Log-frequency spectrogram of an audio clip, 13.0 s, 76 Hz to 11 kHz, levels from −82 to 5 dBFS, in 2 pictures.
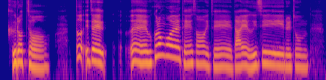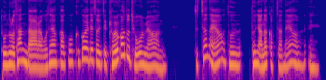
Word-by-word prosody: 그렇죠. 190 -7 +2 0.5
또 325 -2 +2
이제 240 -4 +5 0.5
예예. 225 -2 +4
그런 355 +1 +4
거에 320 -4 +5
대해서 215 -2 -1
이제 180 -1 -2
'나의 180 +2 +2
의지를 195 -1 +1
좀 175 -1 -5 0.4
돈으로 200 0 +2
산다.'라고 175 -9 -1
생각하고 225 +1 -3
그거에 275 +4 -1
대해서 250 -3 -1
이제 205 -1 -3
결과도 260 - +2
좋으면 190 -5 -2 0.5
좋잖아요. 235 - -3
돈 200 -2 -2 0.2
돈이 220 0 +1
안 175 +3 +1
아깝잖아요. 195 +1 -5
예. 170 -3 -6
205 Hz, 285 characters per minute, -23 LUFS, 185-235 Hz, 0.5 s, 이제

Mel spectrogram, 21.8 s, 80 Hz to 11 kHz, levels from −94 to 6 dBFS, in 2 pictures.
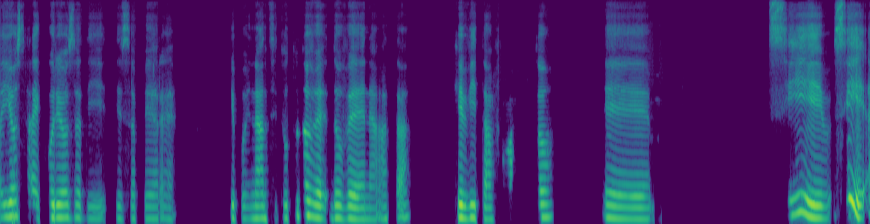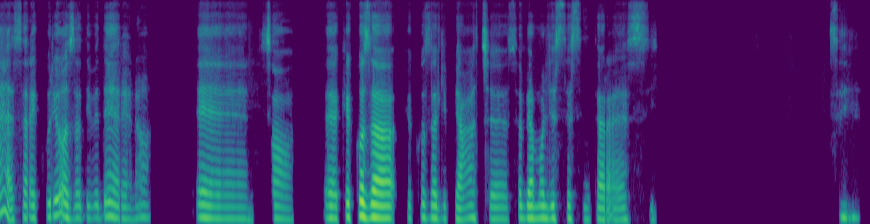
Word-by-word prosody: io 195 +2 +3
sarei 190 -2 -8
curiosa 185 -1 +1
di 170 -1 -14
di 170 - -13
sapere 170 +1 -13 0.6
tipo, 170 -1 -7
innanzitutto, 175 +3 -6
dove 190 -5 +2
dove 175 -1 +1
è - - -4
nata, 170 +3 -9 0.5
che 185 - +8
vita 175 -1 0
ha - - -7
fatto. 185 +3 -6 0.6
Ehm 165 -3 -2 1.5
Sì, 225 - +5
v 170 - -9
sì, 405 - +8
eh, 245 - -3
sarei 175 +2 -6
curiosa 195 -4 -1
di 175 0 -11
vedere, 175 -1 -4
no, 175 +3 -12 0.6
ehm, 170 -3 -3
non 160 -1 -13
so, 170 -3 -7 0.4
uhm, 175 -2 0
che 190 +1 -1
cosa 180 -4 +8
che 175 - -12
cosa 180 0 -3
gli 175 0 -7
piace, 165 0 -5
se 170 - -8
abbiamo 175 0 +2
gli 175 0 -1
stessi 170 0 -8
interessi. 160 -1 -7 2.2
Sì. 180 -1 -10
175 Hz, 115 wpm, -23 LUFS, 165-185 Hz, 2.2 s, che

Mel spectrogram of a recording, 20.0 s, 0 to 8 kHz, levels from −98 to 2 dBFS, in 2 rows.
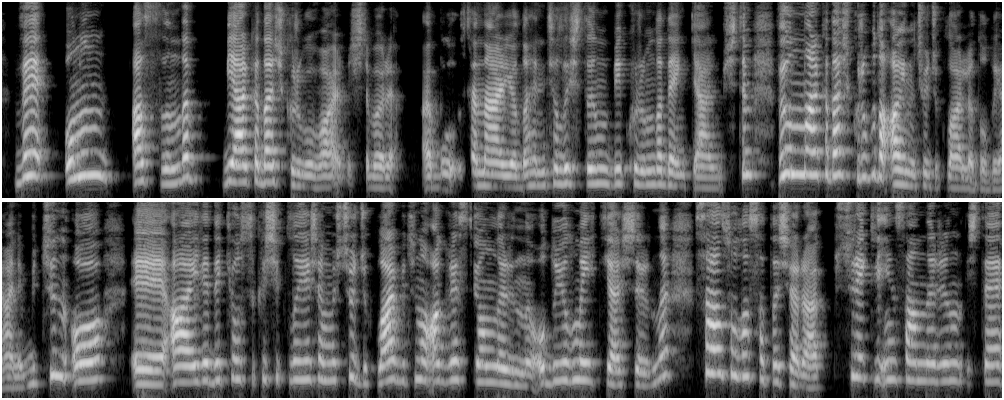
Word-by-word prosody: ve 340 +4 +4
onun 345 +2 +1 0.2
aslında 260 +5 +1 0.2
bir 265 +2 +4
arkadaş 250 -1 +4
grubu 185 -6 -6
var. 170 +1 -3
İşte, - - -11
böyle, 165 0 -4 0.3
aaa, 170 +1 -5
bu 450 - -8
senaryoda, 180 - +2
hani, 200 0 -8
çalıştığım 225 0 -2
bir 225 0 -2
kurumda 215 -1 -4
denk 180 -3 -2
gelmiştim 165 - -4 0.3
ve 355 - +5
onun 370 -1 +3
arkadaş 360 -1 +5
grubu 325 +2 -6
da 325 - +5
aynı 210 -4 +4
çocuklarla 165 -4 -6
dolu, 140 - -12
yani. 165 +5 -7
Bütün 330 +10 -3
o, 280 +2 +3 0.3
eee, 215 -1 +6
ailedeki 270 +4 +3
o 295 - -4
sıkışıklığı 295 0 -5
yaşamış 285 -1 -3
çocuklar 275 -1 +2
bütün 265 +3 -9
o 275 - 0
agresyonlarını, 250 -7 -1
o 235 - -2
duyulma 275 +2 -2
ihtiyaçlarını 230 - -2 0.2
sağa 380 -1 +5
sola 350 -3 -2
sataşarak, 245 - -1
sürekli 315 - -2
insanların, 270 -2 -2
işte, 440 -13 -4
260 Hz, 140 wpm, -23 LUFS, 210-300 Hz, 0.3 s, eee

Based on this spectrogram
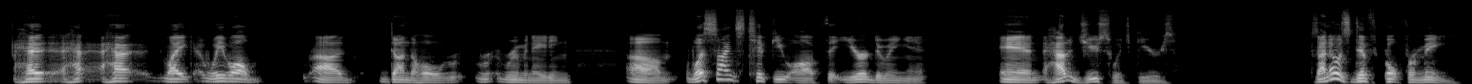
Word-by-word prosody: Hey 130 +4 +7 0.2
heh 110 - -4
ha 140 +4 +4 0.3
like, 130 -4 +2
we've 140 +1 0
all, 120 -5 +3 0.5
uh, 105 -1 +2 0.4
done 110 0 0
the 100 - -5
whole 100 -1 -2
ru 110 +2 -13
ru 125 -2 -10
ruminating. 95 -5 -7 0.6
Um, 100 -1 0
what - - +4
signs 225 -7 -1
tip 160 -1 -5
you 115 -3 -4
off 95 -2 -4
that 115 - -7
you're 115 +3 0
doing 95 -4 -8
it, 85 -1 -13 0.7
and 110 -2 +3
how 110 +2 +6
did 105 -6 -7
you 125 +6 0
switch 90 - -13
gears? 75 -4 -14 1.3
'Cause - - -20
I - - +7
know - - +7
it's - - 0
difficult 130 0 0
for 110 - -4
me. 95 -10 -5
110 Hz, 145 wpm, -23 LUFS, 95-125 Hz, 1.3 s, Hey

